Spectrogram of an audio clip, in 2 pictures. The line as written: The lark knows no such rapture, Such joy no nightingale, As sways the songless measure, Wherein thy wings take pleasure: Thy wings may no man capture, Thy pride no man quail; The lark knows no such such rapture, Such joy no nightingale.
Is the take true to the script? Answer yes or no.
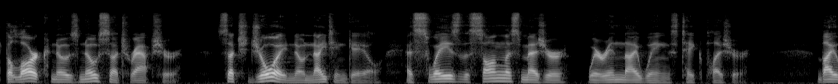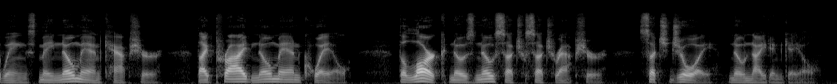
yes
